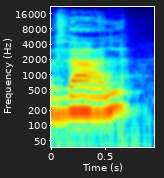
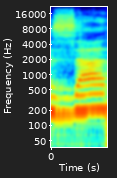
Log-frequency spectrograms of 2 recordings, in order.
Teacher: the val and the za are both voiced sounds meaning that your vocal cords are vibrating while you're producing both of these sounds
